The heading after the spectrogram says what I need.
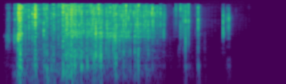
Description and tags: A longer, slower (than the other sounds in the pack) crush of an egg-shell under foot. See the pack description for general background.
